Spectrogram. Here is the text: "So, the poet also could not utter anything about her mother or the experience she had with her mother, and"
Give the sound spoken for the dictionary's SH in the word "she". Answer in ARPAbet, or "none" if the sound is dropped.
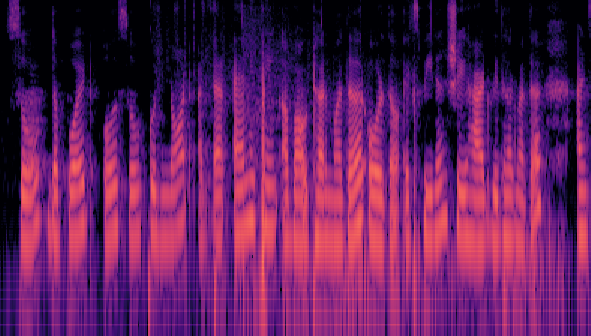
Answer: SH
